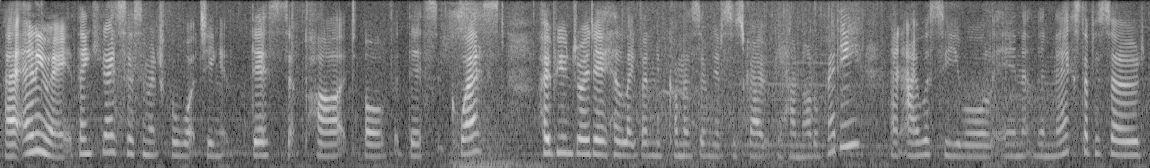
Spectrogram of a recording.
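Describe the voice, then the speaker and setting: A woman's voice: a little high, fairly quick, background noise. A woman giving casual, playful let's play commentary as the host of a gaming video, in a chatty, informal way. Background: video game ambience.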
